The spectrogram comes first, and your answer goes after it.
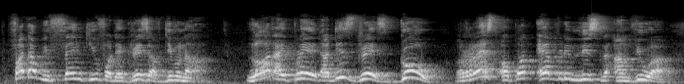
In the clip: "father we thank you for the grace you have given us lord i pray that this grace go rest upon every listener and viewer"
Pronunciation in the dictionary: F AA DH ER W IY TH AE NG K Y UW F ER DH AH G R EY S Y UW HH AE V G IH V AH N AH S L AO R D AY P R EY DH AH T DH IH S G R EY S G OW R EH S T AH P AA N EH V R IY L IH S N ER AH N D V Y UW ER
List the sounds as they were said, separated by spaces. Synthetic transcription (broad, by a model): F AA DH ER W IY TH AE NG K Y UW F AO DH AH G R EY S Y UW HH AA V G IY V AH N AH L AO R D AY P R EY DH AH T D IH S G R EY S G OW R EH S T AH P AA N EH V R IY L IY S N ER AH N V Y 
